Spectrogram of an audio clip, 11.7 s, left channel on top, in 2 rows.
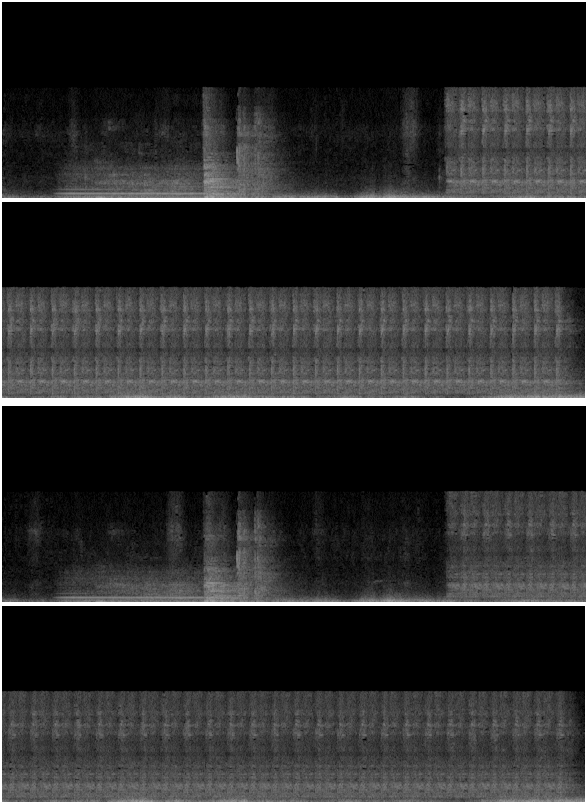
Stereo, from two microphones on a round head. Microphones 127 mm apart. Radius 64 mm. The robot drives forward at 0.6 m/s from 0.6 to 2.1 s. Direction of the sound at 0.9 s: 75° left (ahead or behind).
